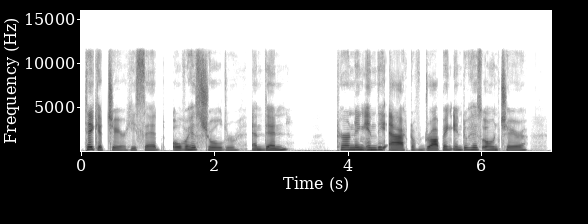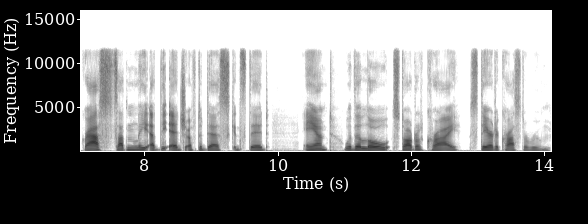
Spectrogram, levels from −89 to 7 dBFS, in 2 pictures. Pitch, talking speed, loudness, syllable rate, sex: 175 Hz, 160 wpm, -23 LUFS, 4.4 syllables/s, female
